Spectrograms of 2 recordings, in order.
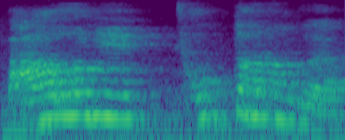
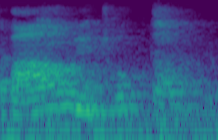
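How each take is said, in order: First: 마음이 stressed and pitched up, phrase falling at the end; preacher driving home 마음이 to the congregation; emphatic definition. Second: 마음이 faster, softer and lower, rising at the end; preacher echoing 마음이 as an aside; quick soft echo. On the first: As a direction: lean hard on 마음이 and let 마음이 좁다는 거야 fall. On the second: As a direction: toss off 마음이 좁다는 거야 quickly under the breath. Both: Shown as a demonstration. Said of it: "편협되다는 얘기는".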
